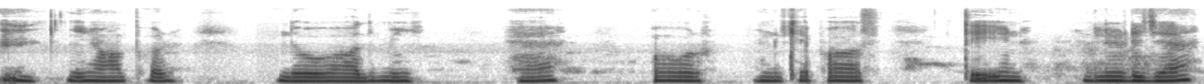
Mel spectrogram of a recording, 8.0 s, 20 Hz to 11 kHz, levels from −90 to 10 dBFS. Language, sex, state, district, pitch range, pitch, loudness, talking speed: Hindi, male, Uttar Pradesh, Saharanpur, 150-160 Hz, 155 Hz, -16 LUFS, 80 wpm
